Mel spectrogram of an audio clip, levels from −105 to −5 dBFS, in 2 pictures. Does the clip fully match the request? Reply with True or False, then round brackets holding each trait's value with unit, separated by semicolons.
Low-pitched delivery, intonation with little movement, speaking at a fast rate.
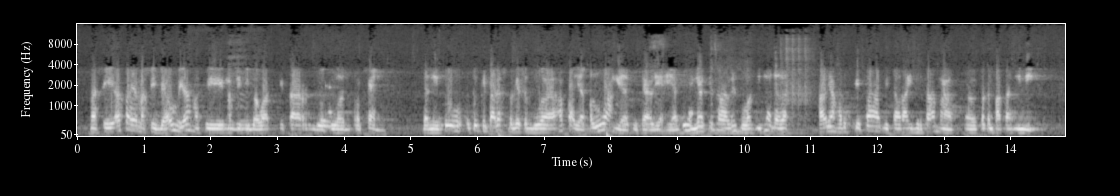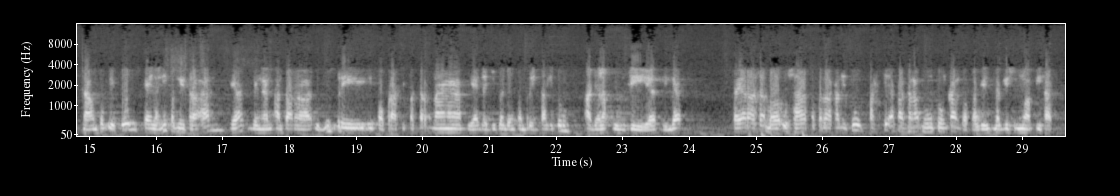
False (130 Hz; 3.5 semitones; 160 wpm)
